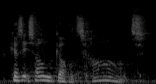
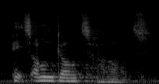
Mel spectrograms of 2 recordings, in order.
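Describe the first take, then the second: First: Said in the usual way. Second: Slow, soft echo of the line; slow emphatic repeat. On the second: Acted. Pastor repeating the point to the congregation, slow and soft. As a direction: let it sink in, drawn out slowly.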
